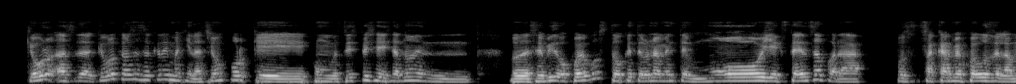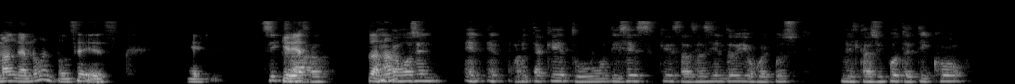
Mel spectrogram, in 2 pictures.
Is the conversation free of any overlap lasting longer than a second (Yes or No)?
Yes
